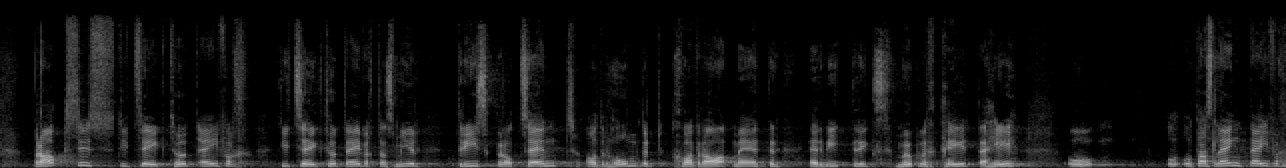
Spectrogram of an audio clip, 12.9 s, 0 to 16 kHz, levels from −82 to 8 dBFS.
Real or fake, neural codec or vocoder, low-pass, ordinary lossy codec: fake; vocoder, 44.1 kHz, 128 mel bands, Pupu-Vocoder; 14.4 kHz; MP3, 96 kbps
